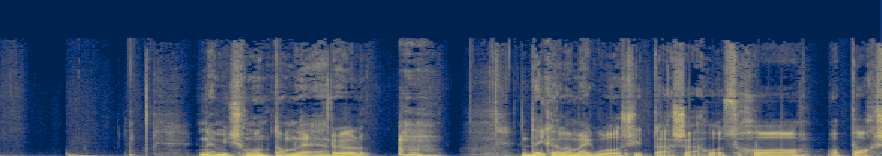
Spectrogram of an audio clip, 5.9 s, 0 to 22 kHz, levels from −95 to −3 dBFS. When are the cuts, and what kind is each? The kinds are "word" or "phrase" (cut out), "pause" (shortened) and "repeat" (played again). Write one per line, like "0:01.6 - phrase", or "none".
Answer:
0:03.6 - word

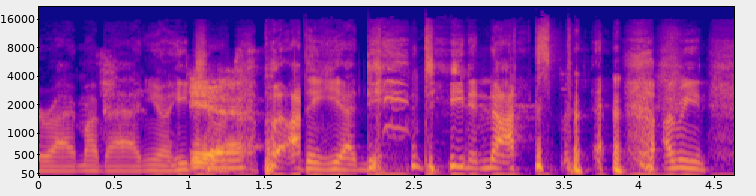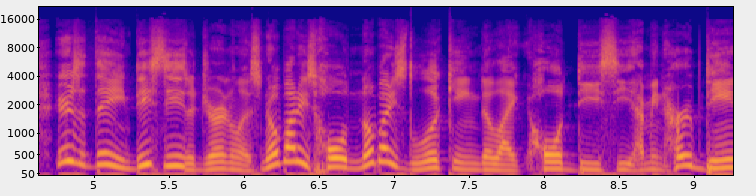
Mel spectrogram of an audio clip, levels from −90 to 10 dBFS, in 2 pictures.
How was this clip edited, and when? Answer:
0:01.7 - word
0:05.6 - phrase

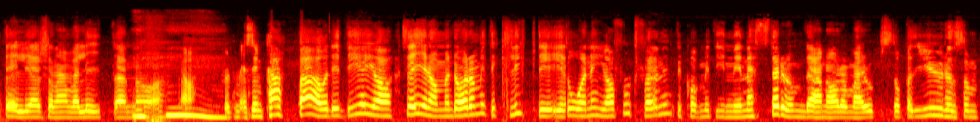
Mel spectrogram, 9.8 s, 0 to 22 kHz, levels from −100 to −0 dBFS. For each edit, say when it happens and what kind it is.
0:04.0 - pause
0:05.6 - word

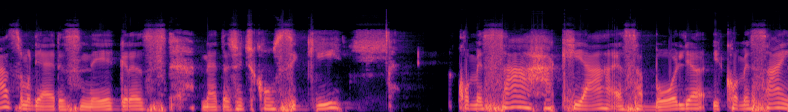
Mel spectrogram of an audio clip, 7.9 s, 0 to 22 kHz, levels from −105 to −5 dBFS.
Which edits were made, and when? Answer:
none

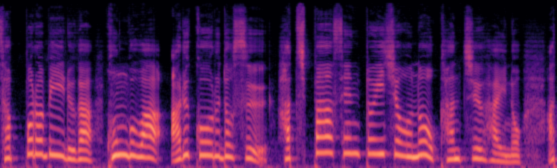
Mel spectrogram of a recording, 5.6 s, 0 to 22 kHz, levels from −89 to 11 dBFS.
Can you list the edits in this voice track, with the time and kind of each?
0:01.0 - pause

